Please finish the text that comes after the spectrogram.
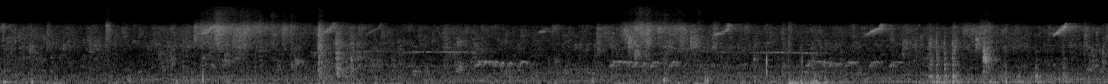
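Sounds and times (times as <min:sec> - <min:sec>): bird chirps: 0:04.8 - 0:09.4.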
